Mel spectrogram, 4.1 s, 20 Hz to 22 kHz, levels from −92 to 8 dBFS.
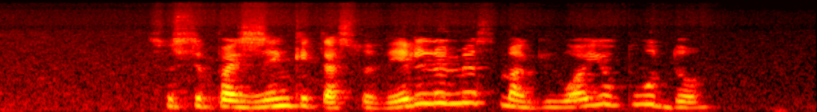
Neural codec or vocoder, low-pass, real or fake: vocoder, 44.1 kHz, 128 mel bands every 256 samples, BigVGAN v2; 19.8 kHz; fake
